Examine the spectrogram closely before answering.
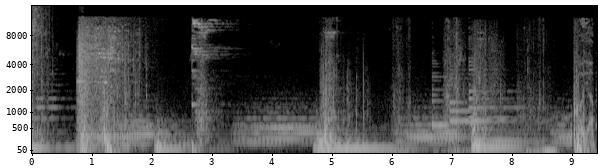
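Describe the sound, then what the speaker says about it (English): A wooden box is smashed in the video game Biomutant, with heavy shattering crashes and thuds repeating over several seconds above a steady, droning game soundtrack. "You shouldn't worry about smashing up the box."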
